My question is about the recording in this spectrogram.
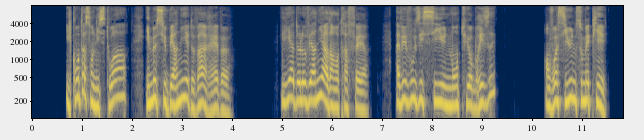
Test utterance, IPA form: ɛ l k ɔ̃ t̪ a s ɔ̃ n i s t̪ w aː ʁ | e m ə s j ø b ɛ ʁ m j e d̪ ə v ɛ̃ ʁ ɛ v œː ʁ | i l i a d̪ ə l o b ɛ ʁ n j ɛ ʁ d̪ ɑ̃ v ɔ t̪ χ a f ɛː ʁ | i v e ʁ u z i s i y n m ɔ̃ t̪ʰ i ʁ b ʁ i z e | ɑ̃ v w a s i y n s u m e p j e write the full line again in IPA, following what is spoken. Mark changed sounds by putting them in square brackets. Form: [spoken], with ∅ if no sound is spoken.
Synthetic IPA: [i] l k ɔ̃ t̪ a s ɔ̃ n i s t̪ w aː ʁ | e m ə s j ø b ɛ ʁ [n] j e d̪ ə v ɛ̃ ʁ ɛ v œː ʁ | i l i a d̪ ə l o [v] ɛ ʁ n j ɛ ʁ d̪ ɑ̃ v ɔ t̪ χ a f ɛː ʁ | [a] v e [v] u z i s i y n m ɔ̃ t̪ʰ [y] ʁ b ʁ i z e | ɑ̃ v w a s i y n s u m e p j e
